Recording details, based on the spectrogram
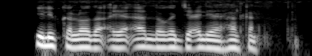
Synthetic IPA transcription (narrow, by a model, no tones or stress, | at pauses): fɪlɪb̚kʰɐlɔːðɐʔɐjaːʔaːd̪lɔːɣɐt͡ʃɛʕɛljɐɦɛjɦɐlkʰɐn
